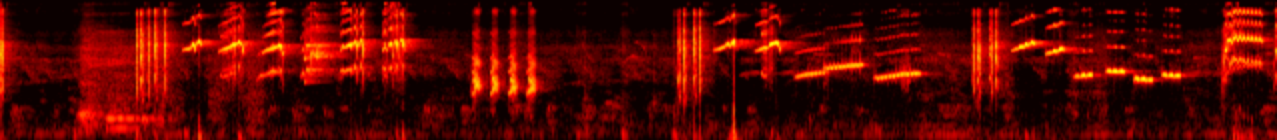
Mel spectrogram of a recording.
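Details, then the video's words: Brown-chested jungle flycatcher, exposed to morning dew by its keeper to make it sing more, delivering dense chattering trills followed by thin descending whistled notes in a lively varied sequence. "pengembunan SRDC di pagi hari biar rajin bunyi."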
